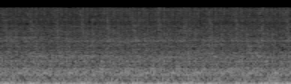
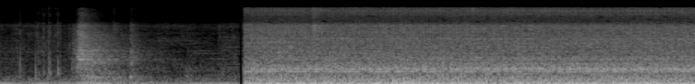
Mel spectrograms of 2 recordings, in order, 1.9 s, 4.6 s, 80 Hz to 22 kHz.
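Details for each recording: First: 2021 Chevy Suburban 5.3 V8 with codes P0300 and P050D: lumpy, uneven idle as cylinder 2 deactivates and stops working after start-up, a single-cylinder misfire. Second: 2021 Chevy Suburban 5.3L V8 after repair of a cylinder 2 misfire (P0300, P050D), where cylinder 2 had been dropping out: an even, stable idle with all cylinders working and zero misfire counts.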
